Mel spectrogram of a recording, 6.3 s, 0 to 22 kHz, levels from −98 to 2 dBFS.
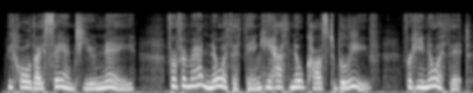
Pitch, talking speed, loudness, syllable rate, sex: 250 Hz, 220 wpm, -15 LUFS, 5.6 syllables/s, female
